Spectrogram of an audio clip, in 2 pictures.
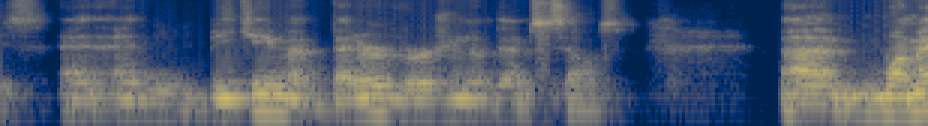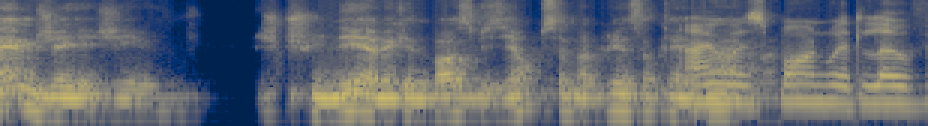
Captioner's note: speaking french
